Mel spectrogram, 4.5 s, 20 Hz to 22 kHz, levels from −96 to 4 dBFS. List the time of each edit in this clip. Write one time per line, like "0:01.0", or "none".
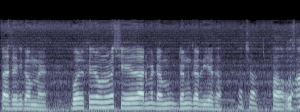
none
